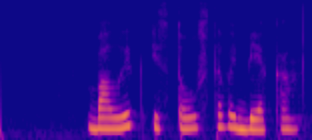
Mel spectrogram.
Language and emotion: Russian, neutral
